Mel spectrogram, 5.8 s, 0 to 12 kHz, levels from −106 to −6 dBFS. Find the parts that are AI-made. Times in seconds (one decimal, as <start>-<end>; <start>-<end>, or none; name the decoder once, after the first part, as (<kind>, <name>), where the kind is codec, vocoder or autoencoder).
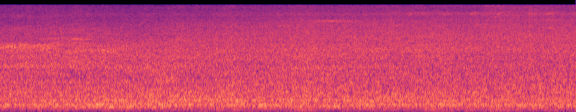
0.5-3.8 (vocoder, BigVGAN v2)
